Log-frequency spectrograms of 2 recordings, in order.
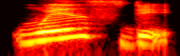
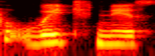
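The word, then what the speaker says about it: Wednesday: যে তারপর হচ্ছে ওয়েডনেসডে, এখানে আমার ওয়েডনেসডে এর ক্ষেত্রে ওয়েন্সডে, নট ওয়েটনেস, ওয়েটনেস হবে না, Weil's, WENZ, ওয়েন্সডে, ওয়েন্সডে, ওয়েন্সডে।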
